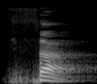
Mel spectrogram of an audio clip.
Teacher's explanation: Huruf berikutnya adalah huruf tha, di mana keluarnya dari ujung lidah tempelkan ke ujung gigi seri paling atas. Jadi posisi lidah seolah-olah seperti tergigit. Tha. Ada juga hamas atau angin yang mengalir, suara nafas yang mengalir.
